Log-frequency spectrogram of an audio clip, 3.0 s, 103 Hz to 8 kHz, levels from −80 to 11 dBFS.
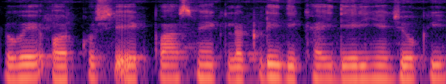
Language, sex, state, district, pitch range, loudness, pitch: Hindi, male, Rajasthan, Barmer, 135-140 Hz, -16 LUFS, 135 Hz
